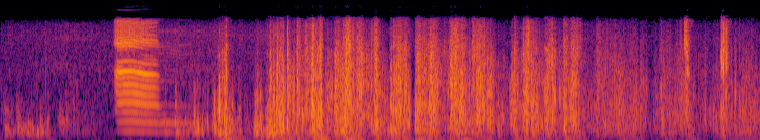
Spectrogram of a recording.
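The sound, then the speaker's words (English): Wind blows across a microphone outdoors in Amsterdam on a windy day, making rough, low, rumbling buffets that surge and fade irregularly through the whole stretch. “you're having some weather in Amsterdam. Yeah. It's a little windy today here.”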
